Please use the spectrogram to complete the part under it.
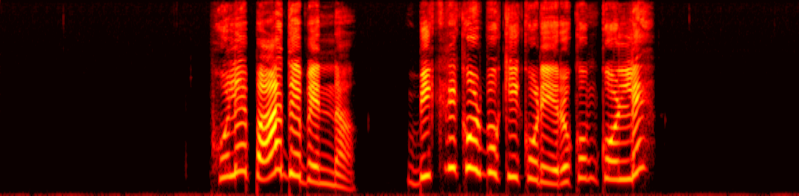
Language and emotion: Bengali, angry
